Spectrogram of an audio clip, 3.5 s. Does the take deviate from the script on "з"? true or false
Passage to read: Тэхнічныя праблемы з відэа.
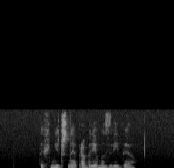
false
